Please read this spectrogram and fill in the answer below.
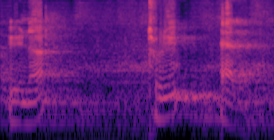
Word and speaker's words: truelle: Une truelle. Voilà. Donc, vous avez vu le mot. Ici, la difficulté, c'est les deux L, L, L. D'accord? Trouelle s'écrit avec L, L.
